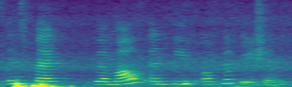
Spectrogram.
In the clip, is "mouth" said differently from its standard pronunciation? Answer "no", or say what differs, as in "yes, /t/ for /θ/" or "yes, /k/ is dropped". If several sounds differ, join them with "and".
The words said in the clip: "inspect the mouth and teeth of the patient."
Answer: yes, /t/ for /θ/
